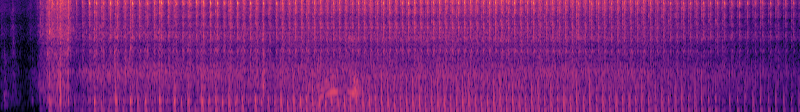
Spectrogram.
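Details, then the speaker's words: Hard-starting motor cultivator that stopped with a knocking last autumn and sat in rain and frost: after the plug was removed and fuel poured into the cylinder, the small single-cylinder engine starts and putters steadily; poor fuel delivery suspected. "Срочно, быстро берешь, отворачиваешь свечку, раз туда бензин. Он раз и заводится."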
